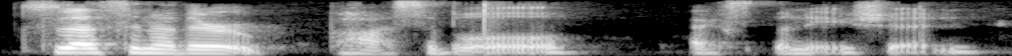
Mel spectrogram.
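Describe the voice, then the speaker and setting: A woman's voice: mid-range voice, fairly quick, creaky, husky, no room sound, highs cut off. A woman co-hosting a podcast, talking through poetry in a thoughtful, hedging way with many restarts. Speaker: podcast co-host. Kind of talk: casual literary discussion.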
